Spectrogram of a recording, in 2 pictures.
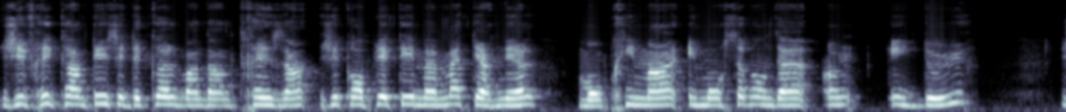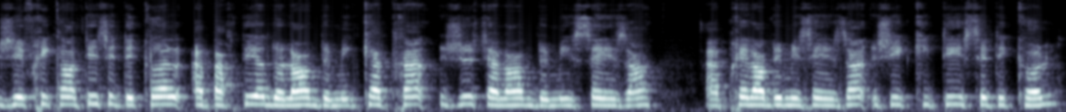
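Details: Adult woman deaf from birth from a genetic disease confirmed by blood tests, profoundly deaf without her cochlear implant and hard of hearing with it, uses spoken French, not sign language; speech of a congenitally deaf cochlear implant user.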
